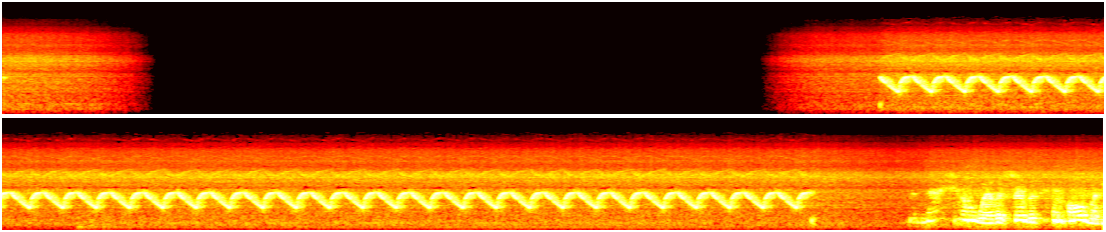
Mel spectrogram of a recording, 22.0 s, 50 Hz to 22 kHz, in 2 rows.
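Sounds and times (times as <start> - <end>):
faint receiver hiss: 0.0 - 1.5, 7.8 - 22.0
warbling siren alarm: 8.8 - 19.2.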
